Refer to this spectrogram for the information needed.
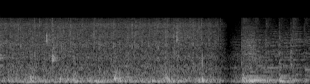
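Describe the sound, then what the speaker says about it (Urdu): Torrential rain and hail pound down in Islamabad, a dense steady roar of drops with low rumbling thunder beneath, briefly dipping before surging back loud and close. "اسلام آباد میں موسلا دھار بارش اور یالہ باری"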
